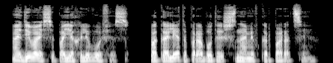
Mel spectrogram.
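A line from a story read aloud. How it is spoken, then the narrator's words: Calm and confident. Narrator (Russian): спокойно и уверенно выдал мне мой кормилец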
